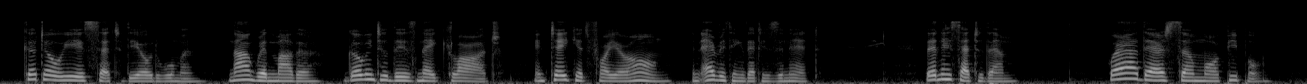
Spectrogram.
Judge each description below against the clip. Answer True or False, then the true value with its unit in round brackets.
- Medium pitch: True (165 Hz)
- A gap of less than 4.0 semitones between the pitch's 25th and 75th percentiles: False (4.7 semitones)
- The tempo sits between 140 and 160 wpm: False (175 wpm)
